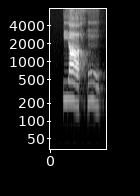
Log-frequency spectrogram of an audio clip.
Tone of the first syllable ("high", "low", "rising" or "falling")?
falling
